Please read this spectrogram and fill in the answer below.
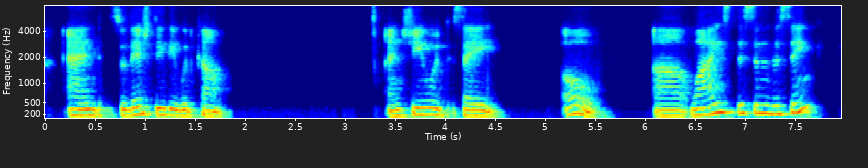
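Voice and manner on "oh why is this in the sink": mild, kindly, gentle, sweet tone. Retelling how a senior pointed out something left in the sink: imitating a gentle, sweet voice. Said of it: "Very gently, very sweetly".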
